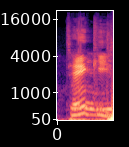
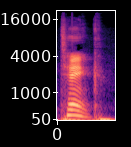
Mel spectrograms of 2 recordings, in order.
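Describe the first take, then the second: First: The name ends with a pronounced final E. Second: The name ends with a silent final E. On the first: The speaker calls it right. "it's not a silent E?" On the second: The speaker calls it wrong. "How did I screw it up? It's very wrong"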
